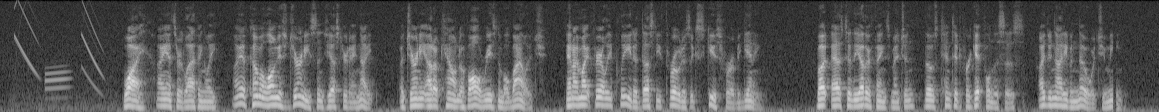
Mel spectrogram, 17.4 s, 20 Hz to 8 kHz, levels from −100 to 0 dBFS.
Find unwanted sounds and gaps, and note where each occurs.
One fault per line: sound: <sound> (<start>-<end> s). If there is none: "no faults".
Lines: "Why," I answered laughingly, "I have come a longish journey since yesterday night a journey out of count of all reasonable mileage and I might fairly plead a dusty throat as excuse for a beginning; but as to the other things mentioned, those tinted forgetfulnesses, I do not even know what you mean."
sound: chirp (0.2-1.6 s)
sound: dropout (16.7-16.7 s)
